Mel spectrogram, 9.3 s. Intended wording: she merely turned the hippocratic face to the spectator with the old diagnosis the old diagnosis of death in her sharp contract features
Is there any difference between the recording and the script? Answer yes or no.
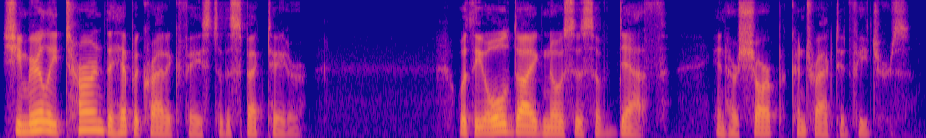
yes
